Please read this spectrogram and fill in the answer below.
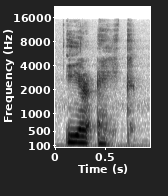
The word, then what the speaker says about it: earache: We don't say ache or H. Yes, we have ache, ache. So earache. Yes, we pronounce it as K. Yes, earache.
